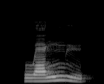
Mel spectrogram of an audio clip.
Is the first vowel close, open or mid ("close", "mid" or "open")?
open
